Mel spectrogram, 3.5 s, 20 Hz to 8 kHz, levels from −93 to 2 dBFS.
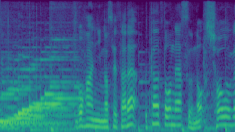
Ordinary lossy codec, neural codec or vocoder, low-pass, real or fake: none; codec, 16 kHz, 4 kbps, X-Codec, HuBERT features, trained on balanced general audio; none; fake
